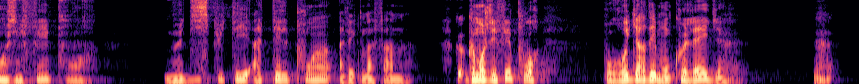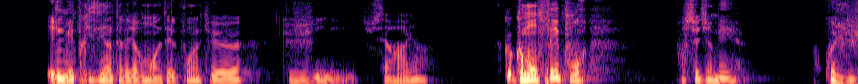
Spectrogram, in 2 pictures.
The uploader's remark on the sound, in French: Enregistré à l'église CVV, le 12/09/2021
